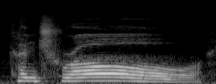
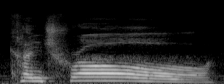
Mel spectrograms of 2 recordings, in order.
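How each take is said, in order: Both takes have the same delivery.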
